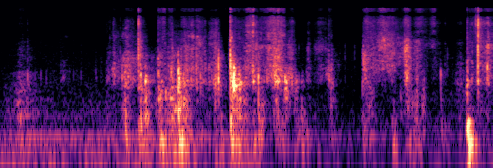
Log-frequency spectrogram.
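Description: Paper pages of a large hardcover picture book rustling and flapping as they are flipped through quickly, with a couple of sharp knocks as the book is handled.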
